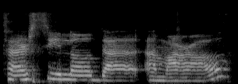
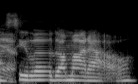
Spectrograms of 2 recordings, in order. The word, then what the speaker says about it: Tarsila do Amaral: Tarsilo da Amaral. Yes, Yeah. Tarsila do Amaral.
